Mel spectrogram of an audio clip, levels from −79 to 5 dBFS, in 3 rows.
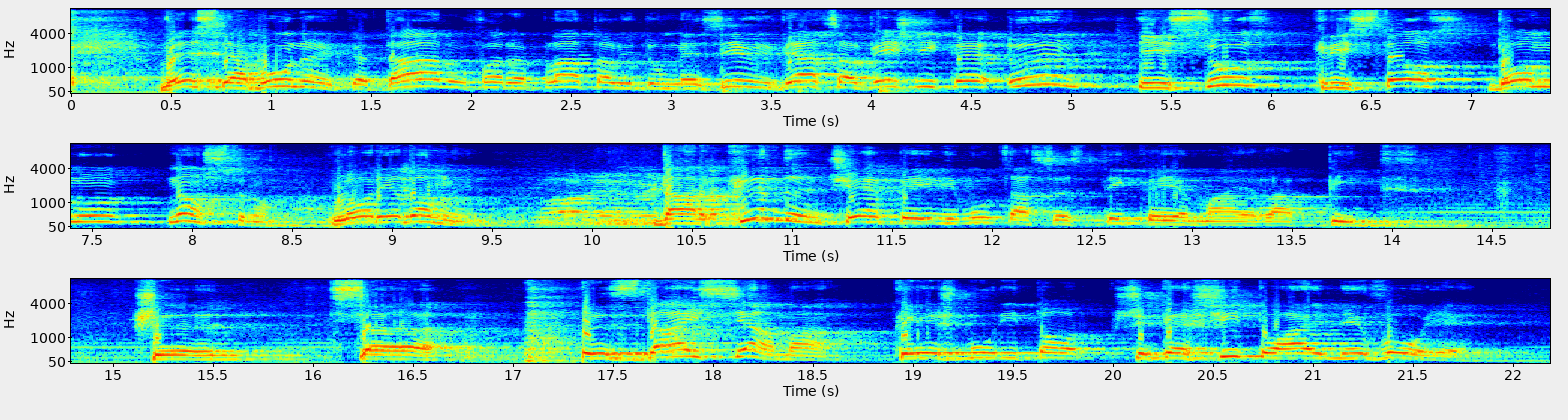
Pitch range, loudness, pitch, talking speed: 165-255 Hz, -13 LUFS, 205 Hz, 115 wpm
